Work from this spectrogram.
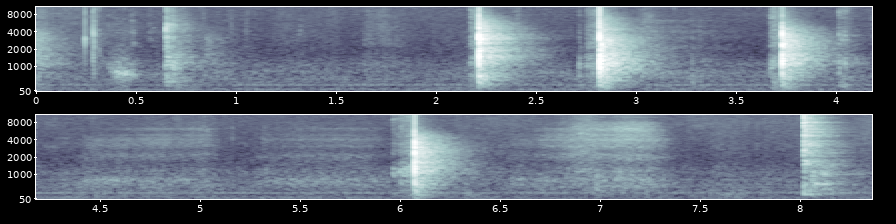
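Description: A knife chops potatoes into pieces on a cutting board, giving sharp, crisp knocks at irregular intervals, several close together, then a pause, then single cuts.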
